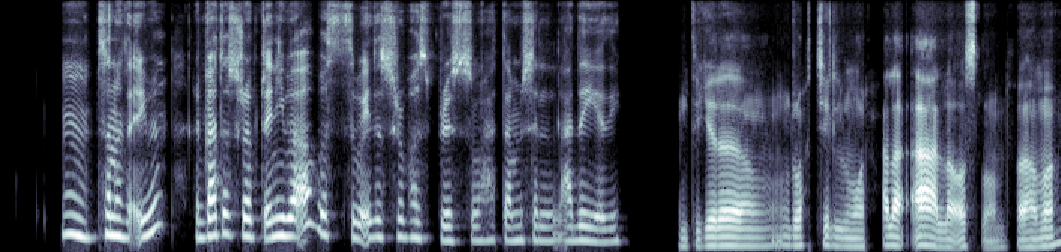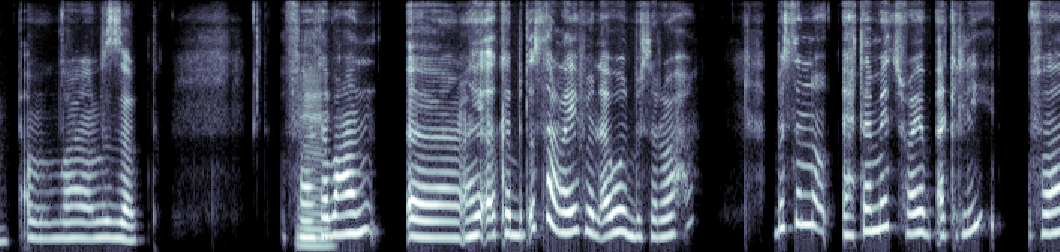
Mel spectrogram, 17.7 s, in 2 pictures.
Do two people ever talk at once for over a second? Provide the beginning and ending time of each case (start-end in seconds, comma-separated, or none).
none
